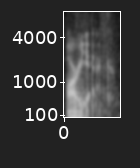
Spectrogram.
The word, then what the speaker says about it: Arjac: It's not Arjac, it's Arjac. Oh, okay. That's his correct pronunciation.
